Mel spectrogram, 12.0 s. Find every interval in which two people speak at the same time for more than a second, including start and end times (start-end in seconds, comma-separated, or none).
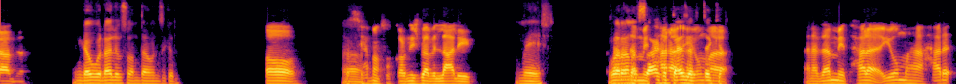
7.7-9.0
